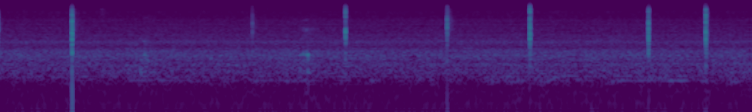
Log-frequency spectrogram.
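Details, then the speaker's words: A person deliberately cracks their finger, thumb and wrist joints: sharp, brief pops at irregular spacing in a quiet room. "Oh, wrists don't want to crack. Sorry. I don't know if you heard that one, but I felt it."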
